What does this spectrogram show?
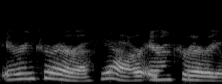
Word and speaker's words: Carere: Erin You, Carere, or how do you yeah, pronounce it? exactly. Oh, you said it exactly right. Erin Carrera.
